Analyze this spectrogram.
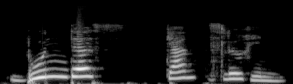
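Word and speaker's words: Bundeskanzlerin: Bundes canlerine c'est la chancelière de la Fédération Bundes canlerurine Bundes s'écrit B u n d e s canlerine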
